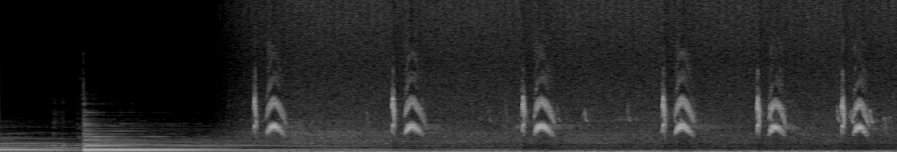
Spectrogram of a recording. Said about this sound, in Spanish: Tirano gritón, de nombre científico Tyrannus vociferans, perteneciente al orden de los paseriformes y a la familia tiránide.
